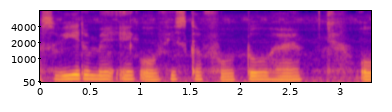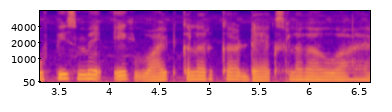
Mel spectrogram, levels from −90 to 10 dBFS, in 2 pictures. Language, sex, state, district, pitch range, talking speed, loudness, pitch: Hindi, male, Jharkhand, Ranchi, 140-155 Hz, 155 wpm, -16 LUFS, 145 Hz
